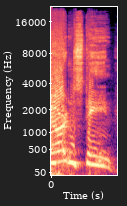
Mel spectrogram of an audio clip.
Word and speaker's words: Hartenstein: hartenstein who's this guy hartenstein fucker's been there over a year is it Stein or is it Ste it's Stein hartenstein Stein yes hartenstein hartenstein harinstein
